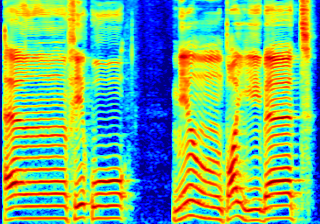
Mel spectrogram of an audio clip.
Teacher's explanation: حرف الفاء مرقق انفقوا اكسره كويس وضم القاف مفخمه ومد المد الطبيعي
